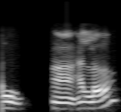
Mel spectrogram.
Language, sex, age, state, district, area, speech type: Odia, male, 60+, Odisha, Bhadrak, rural, conversation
